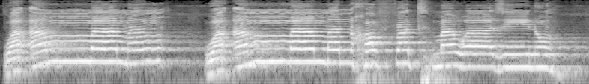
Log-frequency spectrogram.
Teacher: Al-Kisai like the other imam, like Hafiz an Asim, nun sakinah after this kha is idhar. Idan nun here idhar.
